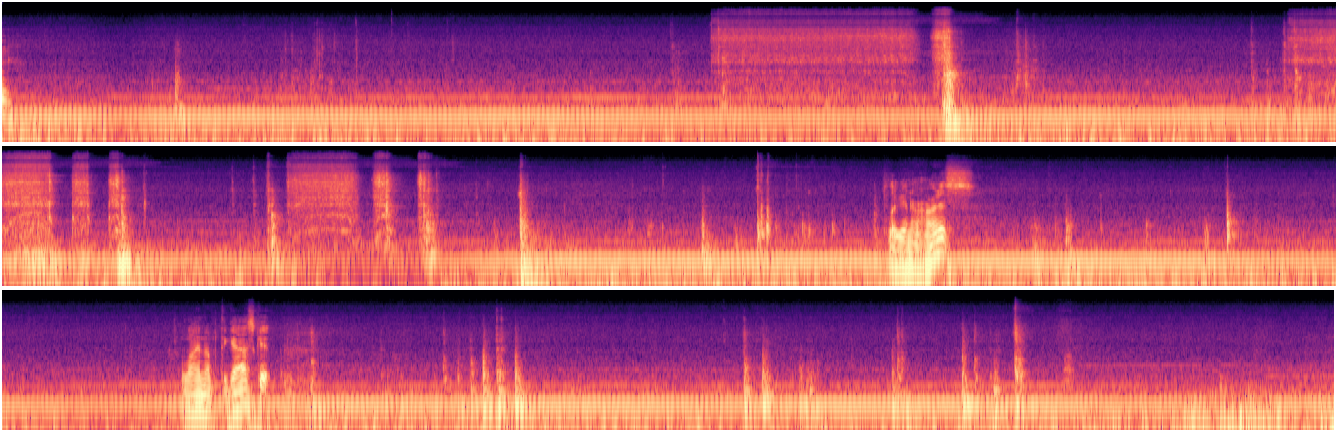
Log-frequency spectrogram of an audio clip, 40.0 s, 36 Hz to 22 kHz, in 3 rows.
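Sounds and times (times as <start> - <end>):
low hum: 0.0 - 40.0
power driver driving screws: 7.1 - 9.6, 12.8 - 14.8, 16.1 - 17.7.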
